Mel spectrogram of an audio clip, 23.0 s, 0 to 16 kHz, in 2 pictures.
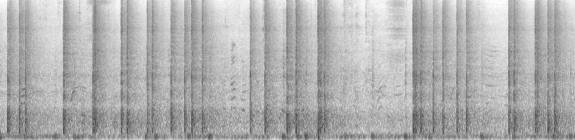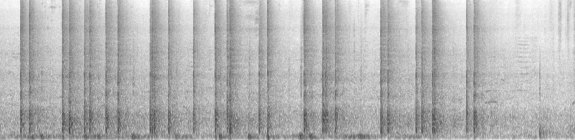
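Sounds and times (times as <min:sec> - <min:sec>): fireworks bangs: 0:00.0 - 0:23.0.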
